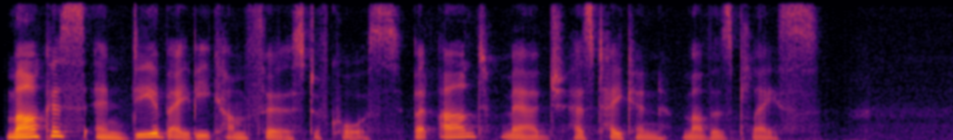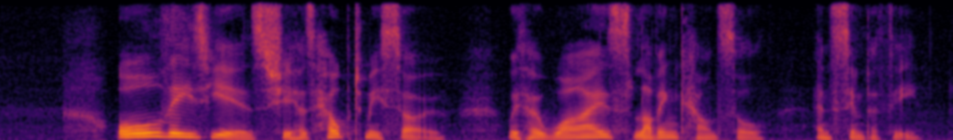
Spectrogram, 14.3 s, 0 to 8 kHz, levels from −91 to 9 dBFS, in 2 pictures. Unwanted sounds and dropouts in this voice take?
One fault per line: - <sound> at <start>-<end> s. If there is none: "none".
none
